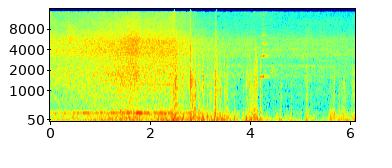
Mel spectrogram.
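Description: ÖBB Taurus electric locomotive hauling a container train past: a steady hum that swells as the locomotive passes and fades about three seconds in. Then the container wagons' wheels knock over rail joints and points in a run of sharp clatters.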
